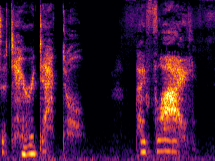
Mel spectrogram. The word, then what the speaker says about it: pterodactyl: t-t terod what happened the P PP is silent you don't hear it it's a t pterodactyl it's a tricky word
